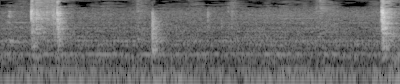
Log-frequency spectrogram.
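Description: Metal grill tongs clicking a few times against the stainless-steel upper rack of a pellet grill as a tri-tip is set on it, over a steady low hum.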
